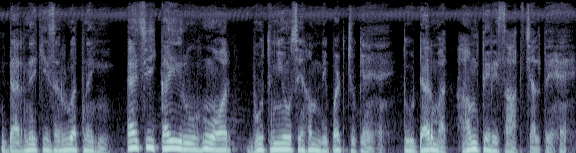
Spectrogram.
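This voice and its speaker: A fatherly older holy man, acted by a male performer, with a low, husky voice. He talks slowly and with steady authority, in animated horror-story style. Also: full character voice. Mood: reassuring. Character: calm, protective older male holy mendicant.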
